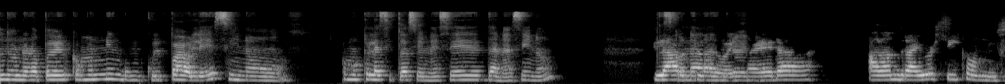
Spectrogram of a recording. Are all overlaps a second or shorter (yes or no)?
no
